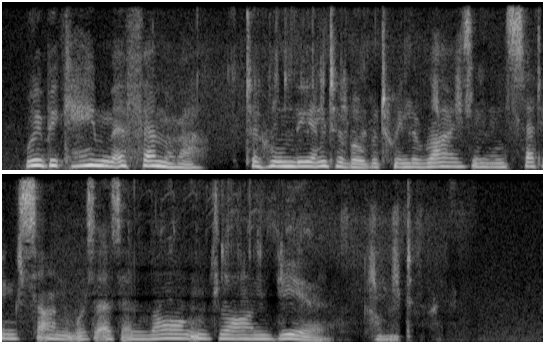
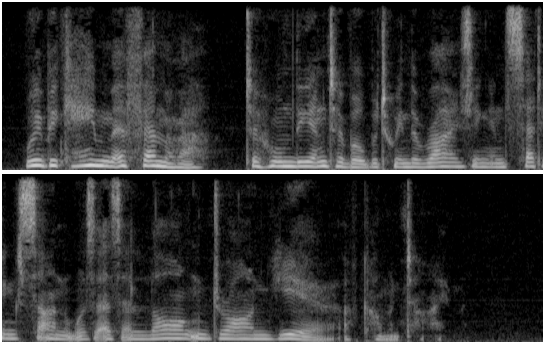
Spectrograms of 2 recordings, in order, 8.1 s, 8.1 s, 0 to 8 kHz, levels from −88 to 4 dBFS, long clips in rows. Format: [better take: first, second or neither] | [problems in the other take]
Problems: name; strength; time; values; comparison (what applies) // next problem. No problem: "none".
second | noise reduction (neural mask model Resemble Enhance denoiser)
